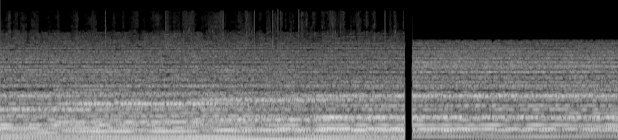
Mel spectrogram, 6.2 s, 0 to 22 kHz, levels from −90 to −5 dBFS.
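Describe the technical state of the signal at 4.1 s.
At 4.1 s you're right at the point where the input switched to a poorer device. From about 4.05 s to the end, everything above roughly 6.6 kHz is gone, so the sound turns duller and boxier. It's preceded by a gap of about 80 ms right at the changeover. The level stays about the same, but a different, faint background noise floor comes in. That's likely the system hopping to another microphone or a narrower-band headset path.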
